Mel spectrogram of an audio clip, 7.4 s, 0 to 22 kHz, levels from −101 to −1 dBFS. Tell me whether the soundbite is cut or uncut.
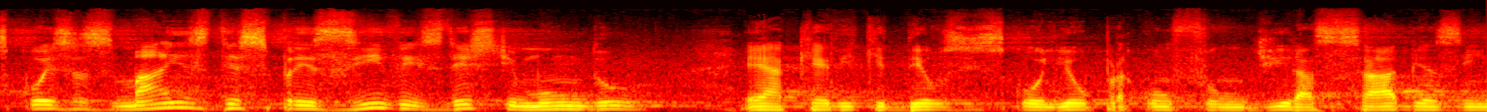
uncut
